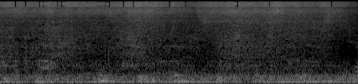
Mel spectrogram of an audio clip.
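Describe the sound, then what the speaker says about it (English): Butter heating in a hot skillet for chicken quesadillas gives a steady, even hiss that runs without a break, with a low hum underneath and no talking. "I'm gonna butter the skillet."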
